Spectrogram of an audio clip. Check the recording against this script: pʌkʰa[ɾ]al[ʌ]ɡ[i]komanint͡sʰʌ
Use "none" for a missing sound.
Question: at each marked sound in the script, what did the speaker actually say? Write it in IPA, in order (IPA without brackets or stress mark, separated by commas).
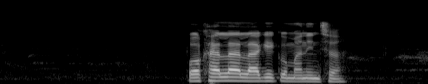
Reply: l, a, e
